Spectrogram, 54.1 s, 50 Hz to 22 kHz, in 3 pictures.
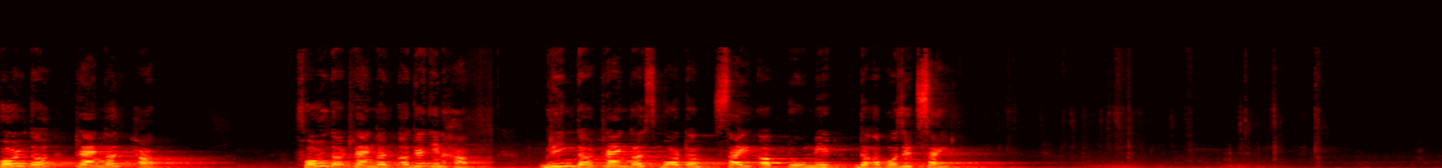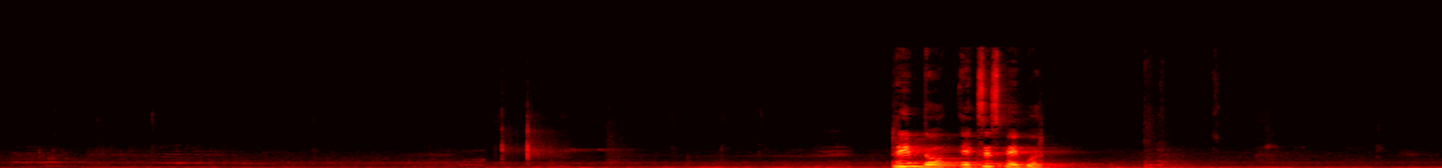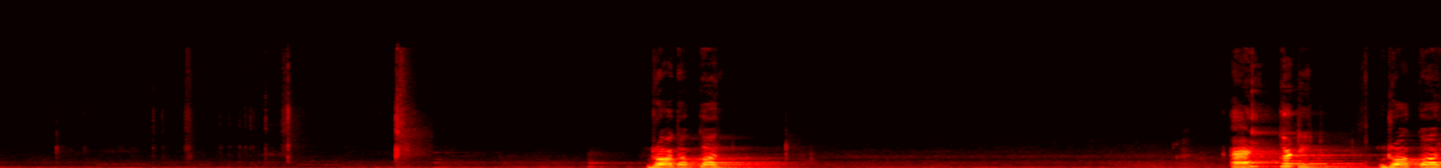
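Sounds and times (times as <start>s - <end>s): paper rustling and creasing: 12.4s - 17.0s, 37.4s - 39.9s
scissors snipping paper: 36.6s - 40.1s.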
